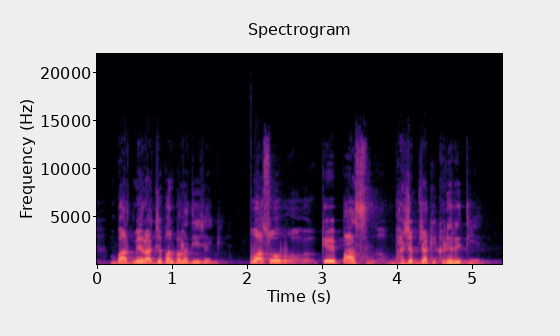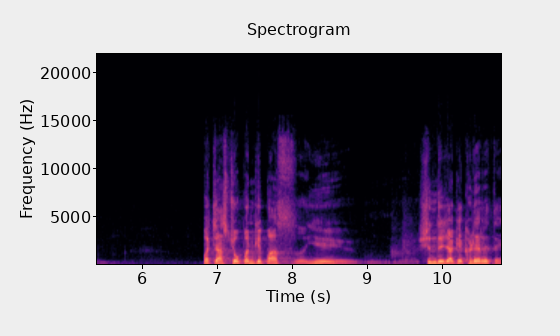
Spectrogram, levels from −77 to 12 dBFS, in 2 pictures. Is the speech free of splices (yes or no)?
no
